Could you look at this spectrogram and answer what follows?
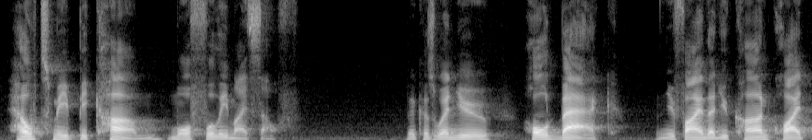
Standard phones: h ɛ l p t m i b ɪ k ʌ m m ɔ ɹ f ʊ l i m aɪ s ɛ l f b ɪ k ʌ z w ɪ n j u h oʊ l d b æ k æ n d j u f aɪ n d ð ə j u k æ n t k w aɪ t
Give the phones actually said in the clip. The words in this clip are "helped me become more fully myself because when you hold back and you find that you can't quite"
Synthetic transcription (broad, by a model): h ɛ l p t m i b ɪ k ʌ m m ɔ ɹ f ʊ l i m aɪ s ɛ l f b ɪ k ʌ z w ɪ n j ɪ h oʊ l d b æ k n j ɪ f aɪ n ð ə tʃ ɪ k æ n k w aɪ t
